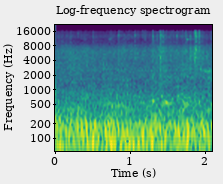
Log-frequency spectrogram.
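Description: Steady low background rumble of an open-air market, with faint voices of other people in the distance.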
